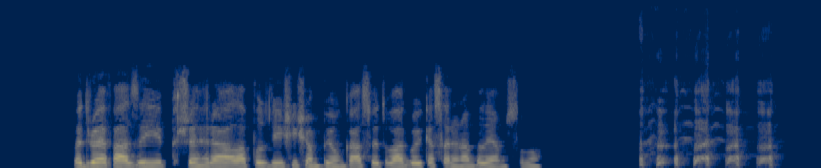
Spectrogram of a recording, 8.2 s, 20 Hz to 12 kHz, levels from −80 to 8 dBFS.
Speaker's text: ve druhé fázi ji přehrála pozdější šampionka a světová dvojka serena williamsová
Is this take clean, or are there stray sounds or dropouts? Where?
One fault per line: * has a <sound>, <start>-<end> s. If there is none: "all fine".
* has a cough, 6.4-7.9 s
